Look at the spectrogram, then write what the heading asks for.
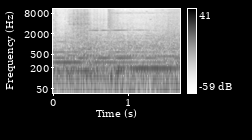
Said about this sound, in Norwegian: Men plutselig styrer en lastebil rett mot skjoldborgen.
